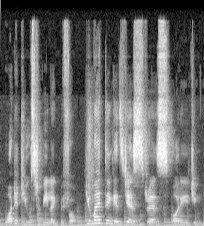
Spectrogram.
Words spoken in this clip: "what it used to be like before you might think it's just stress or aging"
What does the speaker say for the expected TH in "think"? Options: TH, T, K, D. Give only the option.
T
